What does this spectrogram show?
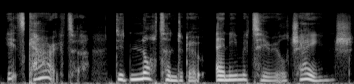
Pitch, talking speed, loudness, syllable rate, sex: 210 Hz, 135 wpm, -18 LUFS, 5.4 syllables/s, female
